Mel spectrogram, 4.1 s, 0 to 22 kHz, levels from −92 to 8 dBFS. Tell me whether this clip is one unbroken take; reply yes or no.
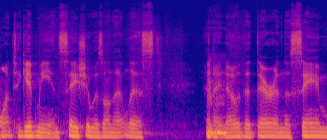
yes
